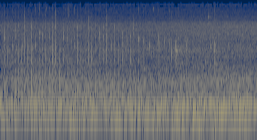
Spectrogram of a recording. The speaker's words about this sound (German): Und jetzt tropfen schon die ersten Tropfen Hydrolat in unser Auffanggefäß. Hydrolat ist, man sagt immer, der kleine Bruder des ätherischen Öls.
